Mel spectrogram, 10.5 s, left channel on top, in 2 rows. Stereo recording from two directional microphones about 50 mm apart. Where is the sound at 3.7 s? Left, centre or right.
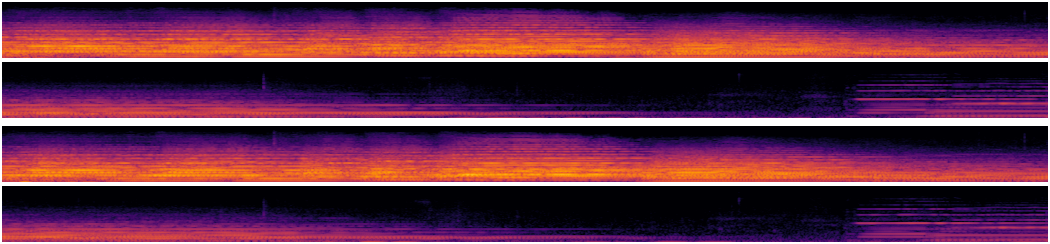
Left.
